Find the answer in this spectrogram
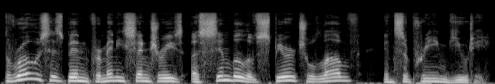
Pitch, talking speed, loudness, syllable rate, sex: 145 Hz, 180 wpm, -17 LUFS, 5.3 syllables/s, male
